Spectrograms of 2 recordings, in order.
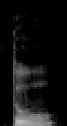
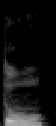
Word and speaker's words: tu: Tu ambo kha, you eat the mango. Or tu hanga yo, you come here. Tu, again nasalization, it's not tu, it's tu. So we pronounce how ani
